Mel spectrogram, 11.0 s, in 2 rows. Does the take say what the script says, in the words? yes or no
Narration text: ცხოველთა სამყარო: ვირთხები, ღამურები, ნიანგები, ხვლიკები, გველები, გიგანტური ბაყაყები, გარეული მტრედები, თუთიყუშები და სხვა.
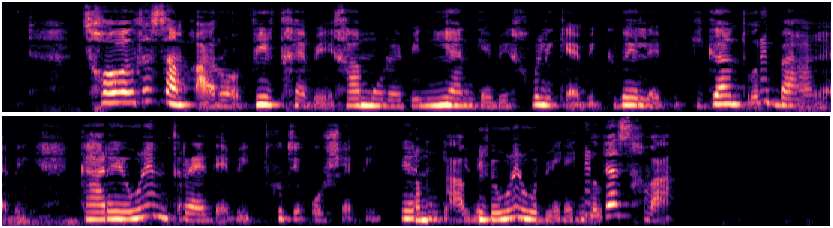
no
